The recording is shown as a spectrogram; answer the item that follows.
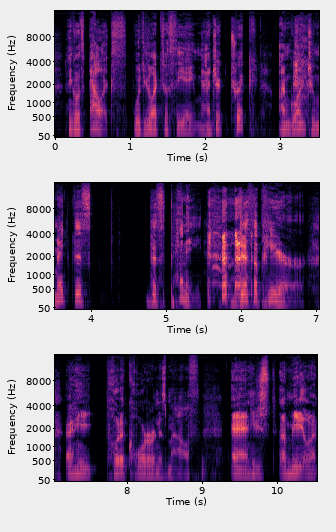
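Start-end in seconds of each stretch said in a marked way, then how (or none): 0.5-6.9 put-on lisp. Retelling what his little brother said to him as a kid: imitating his lisp. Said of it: "he had a lisp at the time".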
